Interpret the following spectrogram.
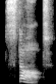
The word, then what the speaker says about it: start: are uh like start they're not stuck they are start die yeah because we don't say an r if i was american i'd say start let's start but we don't say the r so you say instead of saying the r you just go start like that that's it it's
